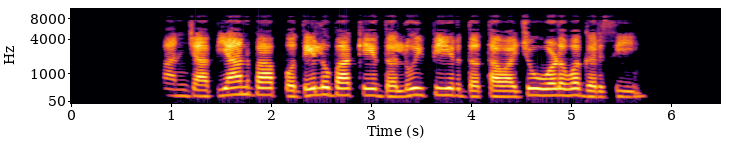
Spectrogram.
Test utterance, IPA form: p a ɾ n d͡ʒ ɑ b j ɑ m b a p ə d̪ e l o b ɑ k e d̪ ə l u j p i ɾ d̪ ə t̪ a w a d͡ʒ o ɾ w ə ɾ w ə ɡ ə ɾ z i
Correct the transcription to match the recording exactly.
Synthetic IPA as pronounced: p a n d͡ʒ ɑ b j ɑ n b a p ə d̪ e l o b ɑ k e d̪ ə l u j p i ɾ d̪ ə t̪ a w a d͡ʒ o w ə ɽ w ə ɡ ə ɾ z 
